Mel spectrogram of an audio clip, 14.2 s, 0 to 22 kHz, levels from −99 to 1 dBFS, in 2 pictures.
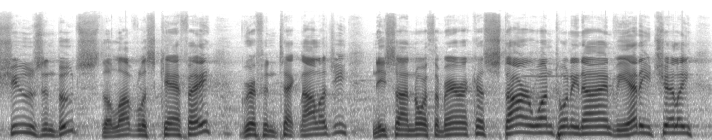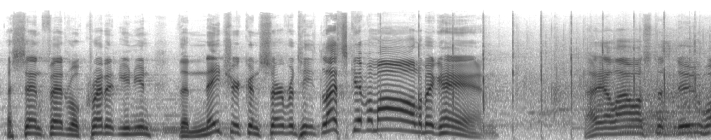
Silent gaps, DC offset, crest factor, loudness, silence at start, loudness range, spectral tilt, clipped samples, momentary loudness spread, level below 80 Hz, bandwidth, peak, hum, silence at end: none; under 0.1%; 16 dB; -19 LUFS; 0 s; 3 LU; -5 dB/octave; under 0.1%; 9 LU; -56 dBFS; 14 kHz; -2 dBFS; none; 0 s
